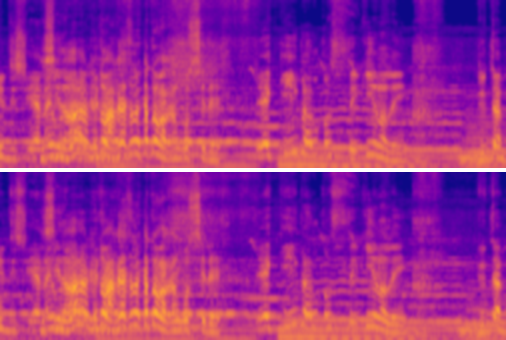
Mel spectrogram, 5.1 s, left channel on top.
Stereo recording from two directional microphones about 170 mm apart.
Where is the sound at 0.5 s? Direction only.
20° right (ahead or behind).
